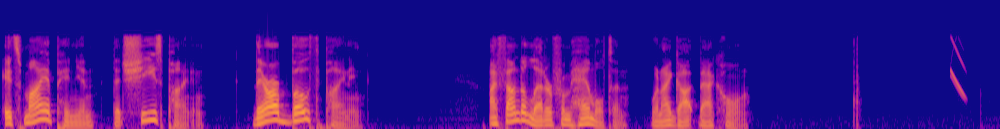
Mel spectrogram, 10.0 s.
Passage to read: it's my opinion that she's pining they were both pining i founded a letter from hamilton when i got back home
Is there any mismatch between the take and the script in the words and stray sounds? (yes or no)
yes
